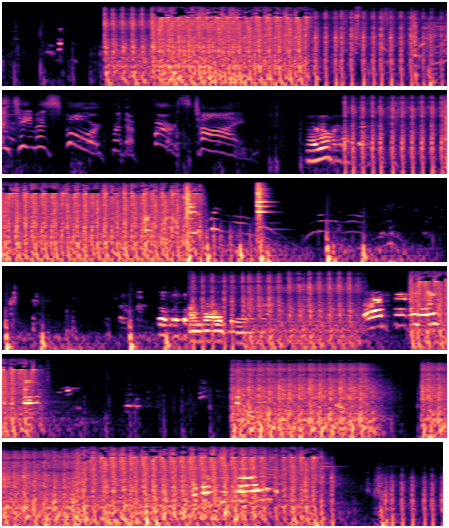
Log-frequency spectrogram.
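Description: Automatic gunfire rattles in rapid bursts.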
